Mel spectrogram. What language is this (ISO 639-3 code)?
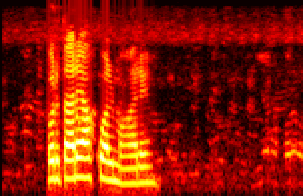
ita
